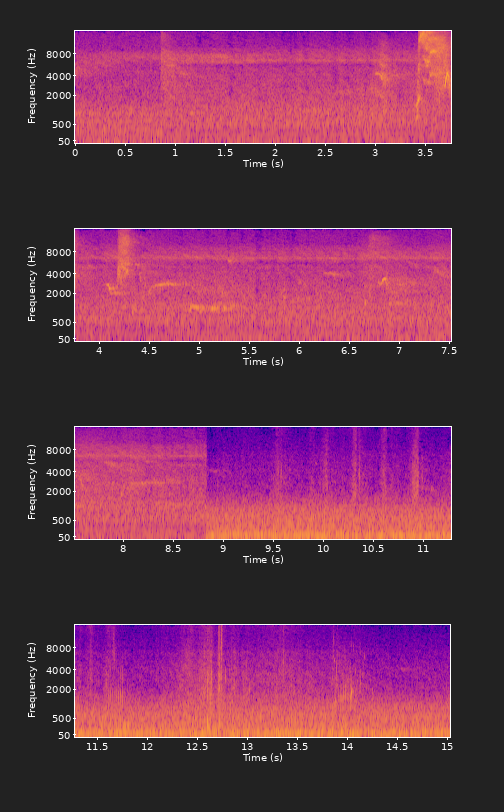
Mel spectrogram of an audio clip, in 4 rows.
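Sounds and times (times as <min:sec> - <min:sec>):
birds chirping: 0:00.0 - 0:09.2
faint steady hum: 0:00.0 - 0:15.0
whistled bird calls: 0:00.9 - 0:08.8.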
